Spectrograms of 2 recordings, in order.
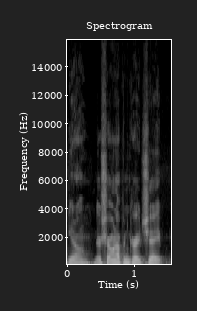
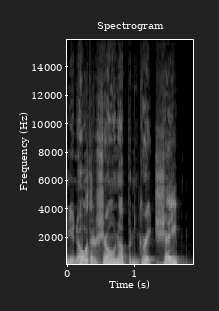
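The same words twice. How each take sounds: First: It is said in a plain, sincere tone. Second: It is said in a silly, mocking tone. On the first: The claim is taken at face value. "people are still saying" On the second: The claim is being ridiculed as a cliché. "the tone of SpongeBob"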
